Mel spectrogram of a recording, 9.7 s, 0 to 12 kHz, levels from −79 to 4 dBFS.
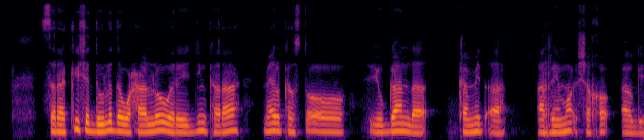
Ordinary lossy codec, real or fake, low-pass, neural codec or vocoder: none; real; 10.8 kHz; none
